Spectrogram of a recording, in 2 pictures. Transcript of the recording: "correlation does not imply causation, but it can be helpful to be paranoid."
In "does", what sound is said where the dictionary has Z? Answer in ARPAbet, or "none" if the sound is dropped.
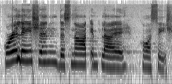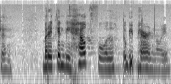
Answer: S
